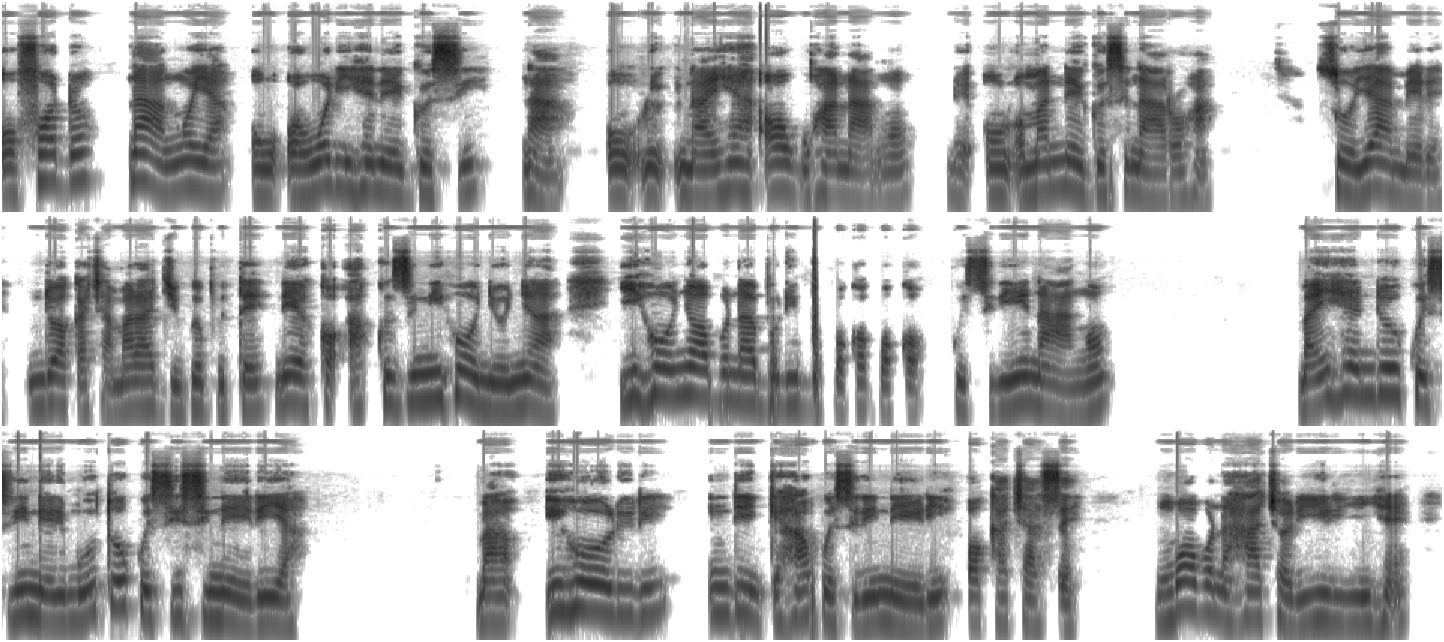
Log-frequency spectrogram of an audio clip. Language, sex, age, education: Igbo, female, 46-60, tertiary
